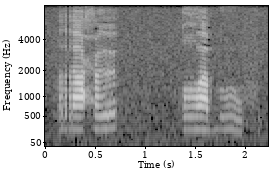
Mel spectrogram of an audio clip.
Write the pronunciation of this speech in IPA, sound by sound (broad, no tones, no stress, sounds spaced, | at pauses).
r a ħ ø | ʁʷ a bʱ u f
